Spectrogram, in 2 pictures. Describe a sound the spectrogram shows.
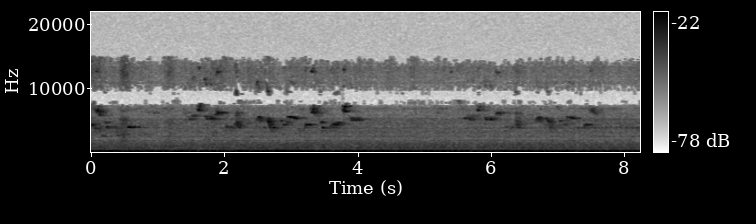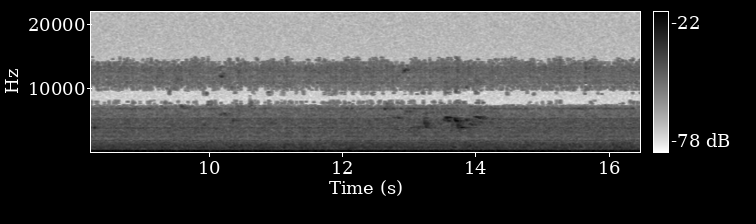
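A dog breathes softly while dozing.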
